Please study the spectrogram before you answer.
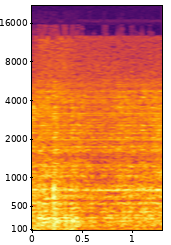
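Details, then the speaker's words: Matamp GT120 tube guitar amp, nothing plugged into input: steady low hum under constant hiss from failing first-stage preamp tubes, fried by an overly hot high-output send from a digital modeler into the amp input. "you hear that in the background right now the amp is humming and it's making noise and you've got nothing plugged into the front of it"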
